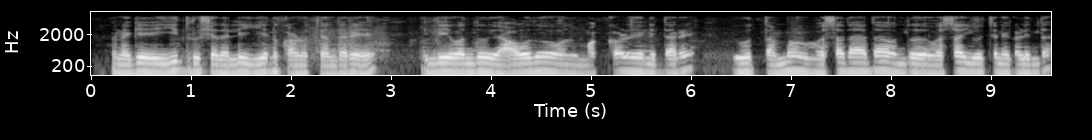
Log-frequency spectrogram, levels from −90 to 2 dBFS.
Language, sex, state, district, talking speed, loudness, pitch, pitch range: Kannada, male, Karnataka, Bijapur, 105 wpm, -15 LUFS, 120 Hz, 115-130 Hz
